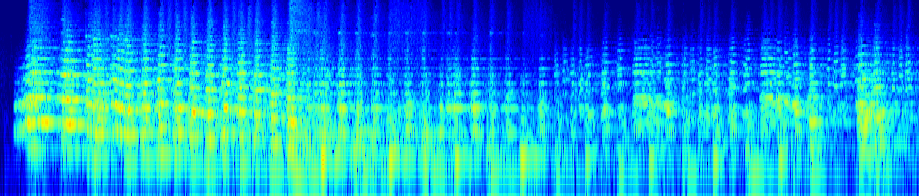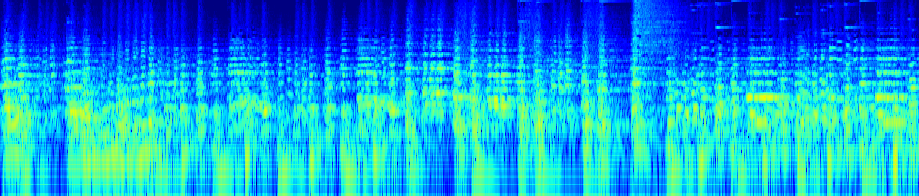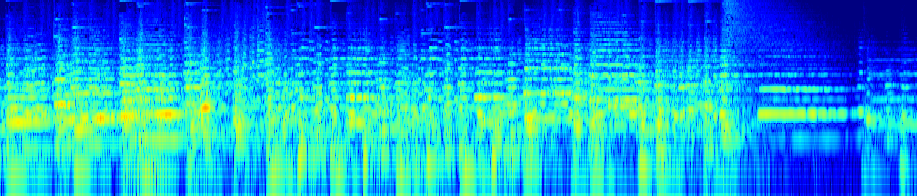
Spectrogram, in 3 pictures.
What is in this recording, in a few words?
Jazz Suite March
